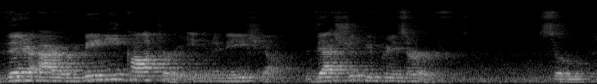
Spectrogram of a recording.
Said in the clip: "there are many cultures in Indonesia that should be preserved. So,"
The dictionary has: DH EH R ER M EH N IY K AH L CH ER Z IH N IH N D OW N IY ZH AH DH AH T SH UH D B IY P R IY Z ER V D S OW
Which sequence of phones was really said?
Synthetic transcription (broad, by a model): DH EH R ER M EH N IY K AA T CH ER IH N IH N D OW N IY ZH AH DH AH T SH UH D B IY P R IY Z ER V D S OW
